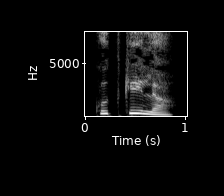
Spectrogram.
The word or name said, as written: ಗುದಿಗಾಲು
